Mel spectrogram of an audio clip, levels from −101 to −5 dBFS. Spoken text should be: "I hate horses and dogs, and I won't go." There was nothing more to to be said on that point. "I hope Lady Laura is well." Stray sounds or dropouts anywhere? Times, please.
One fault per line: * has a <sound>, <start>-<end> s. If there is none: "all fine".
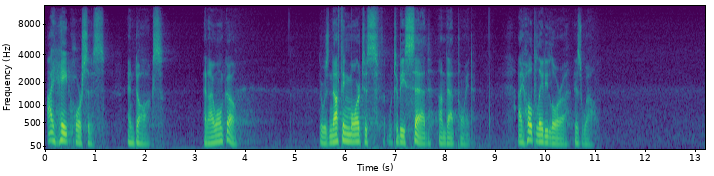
all fine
